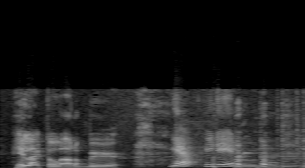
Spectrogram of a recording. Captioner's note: laughs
